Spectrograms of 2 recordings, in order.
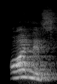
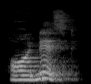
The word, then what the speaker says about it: honest: हॉनेस्ट, which is wrong, बिल्कुल गलत. HONEST को हम ऑनेस्ट बोलते हैं क्योंकि आवर में भी एच साइलेंट है, कोई साउंड नहीं है, और ऑनेस्ट में भी एच साइलेंट है.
